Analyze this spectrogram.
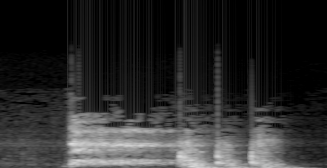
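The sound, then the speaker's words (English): Three firm knocks on a door in quick succession, fairly loud, following a steady droning sound that fades as the knocking begins. “Okay, knock.”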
